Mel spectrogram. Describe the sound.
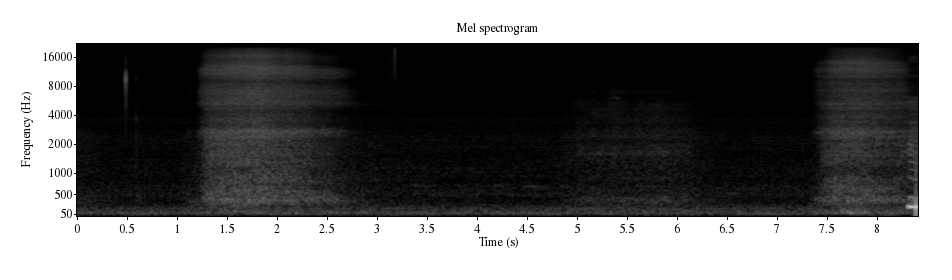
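Slow, soft breathing of two people breathing together, long gentle breaths separated by quiet pauses, faint and hushed, with a brief click near the start.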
